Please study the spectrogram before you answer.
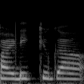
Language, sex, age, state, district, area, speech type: Malayalam, female, 18-30, Kerala, Wayanad, rural, read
